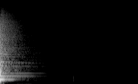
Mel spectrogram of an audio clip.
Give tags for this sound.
13x3; drum; fuzzy; multi; sample; shure; sm57; snare; tama; velocity

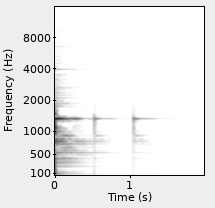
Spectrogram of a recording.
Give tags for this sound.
delayed; electronic; mallet; multisample; reaktor

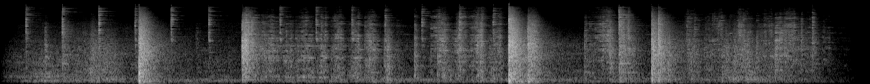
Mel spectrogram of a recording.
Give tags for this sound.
machinery; field-recording; metal-movements; factory; industry

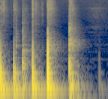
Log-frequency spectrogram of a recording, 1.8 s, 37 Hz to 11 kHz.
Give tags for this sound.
sounds; egoless; 0; natural; boxes; stomping; vol

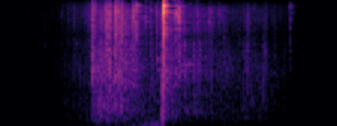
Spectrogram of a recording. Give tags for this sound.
rider; terrestrial; chain; bike; pedaling; freewheel; whirr; wheel; street; approach; downhill

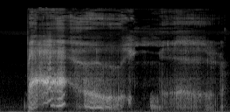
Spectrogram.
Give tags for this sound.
apocalypse; apocalyptic; creepy; game; haunted; horror; monster; scary; spooky; terrifying; terror; truevoice; undead; zombie; zombies

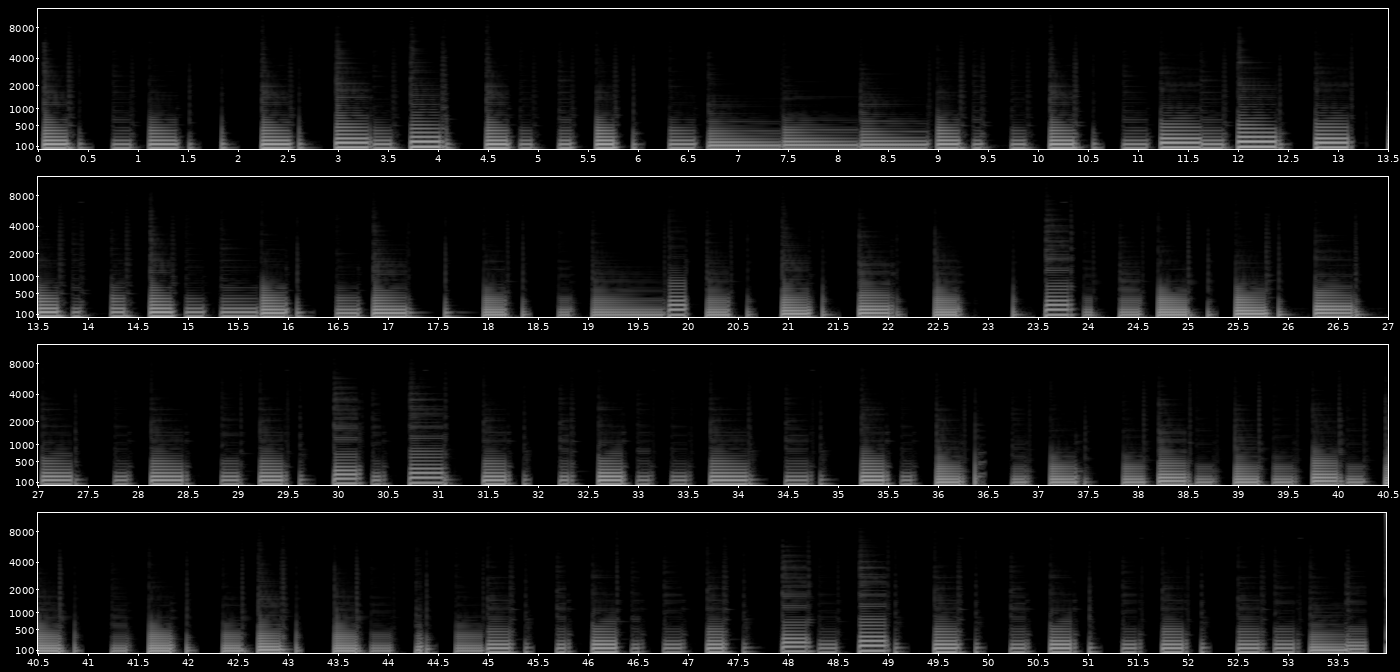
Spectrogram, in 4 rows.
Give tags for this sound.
blues; loop; Bass; beat; 80; bpm; rythm; HearHear; Do; Chord

